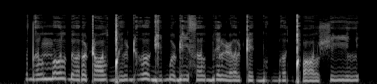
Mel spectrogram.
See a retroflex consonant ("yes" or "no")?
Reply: yes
